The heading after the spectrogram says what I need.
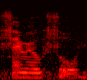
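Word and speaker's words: Ferrothorn: since pharaoh yes um there are arguments as to how to say it um but i'm gonna pronounce it thero thorn um yeah it's kind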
